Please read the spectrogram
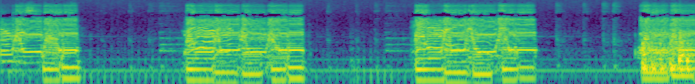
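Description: Rock guitar playing a riff in repeated phrases about every three and a half seconds, with low bass notes under each phrase and quieter gaps between them.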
